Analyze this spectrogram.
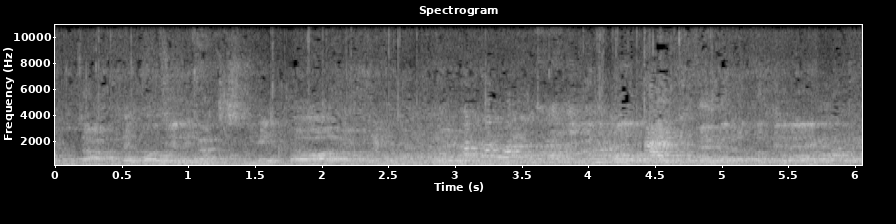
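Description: A man preaches with animation through a microphone and loudspeakers in a large echoing hall.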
